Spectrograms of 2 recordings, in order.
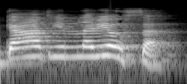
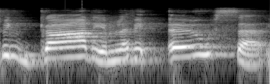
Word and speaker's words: Wingardium Leviosa: much more look when Guardium Leviosa he shouted waving his long arms like a windmill you're saying it wrong Harry heard about his tap its Wingardium Leviosa you make the GAR nice and long you do it then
